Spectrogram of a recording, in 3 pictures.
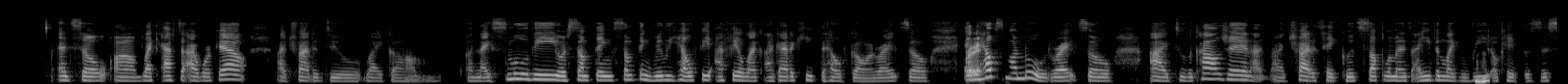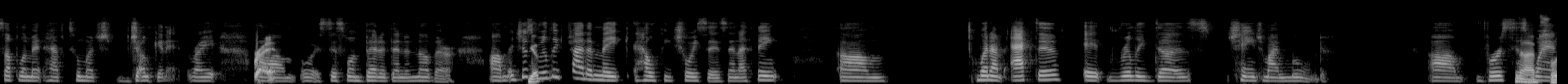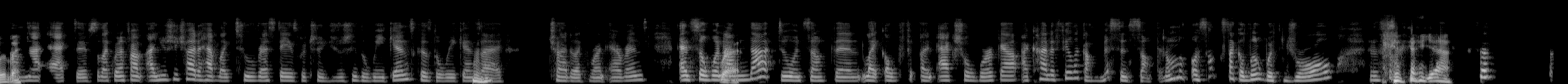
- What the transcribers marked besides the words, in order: chuckle; unintelligible speech
- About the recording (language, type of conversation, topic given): English, unstructured, Why do you think being physically active can have a positive effect on your mood?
